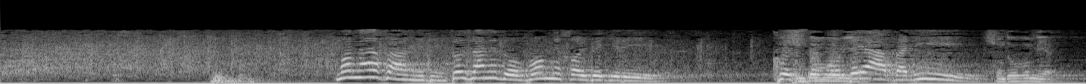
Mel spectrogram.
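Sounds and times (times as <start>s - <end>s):
audience applause at a live event: 0.0s - 7.8s
speech: 3.4s - 6.8s, 7.7s - 10.8s.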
